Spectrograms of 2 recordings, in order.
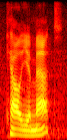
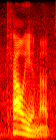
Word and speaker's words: calumet: given here okay Calumet can you repeat both pronunciations please Calumet and Calumet Calumet c a l u m e t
